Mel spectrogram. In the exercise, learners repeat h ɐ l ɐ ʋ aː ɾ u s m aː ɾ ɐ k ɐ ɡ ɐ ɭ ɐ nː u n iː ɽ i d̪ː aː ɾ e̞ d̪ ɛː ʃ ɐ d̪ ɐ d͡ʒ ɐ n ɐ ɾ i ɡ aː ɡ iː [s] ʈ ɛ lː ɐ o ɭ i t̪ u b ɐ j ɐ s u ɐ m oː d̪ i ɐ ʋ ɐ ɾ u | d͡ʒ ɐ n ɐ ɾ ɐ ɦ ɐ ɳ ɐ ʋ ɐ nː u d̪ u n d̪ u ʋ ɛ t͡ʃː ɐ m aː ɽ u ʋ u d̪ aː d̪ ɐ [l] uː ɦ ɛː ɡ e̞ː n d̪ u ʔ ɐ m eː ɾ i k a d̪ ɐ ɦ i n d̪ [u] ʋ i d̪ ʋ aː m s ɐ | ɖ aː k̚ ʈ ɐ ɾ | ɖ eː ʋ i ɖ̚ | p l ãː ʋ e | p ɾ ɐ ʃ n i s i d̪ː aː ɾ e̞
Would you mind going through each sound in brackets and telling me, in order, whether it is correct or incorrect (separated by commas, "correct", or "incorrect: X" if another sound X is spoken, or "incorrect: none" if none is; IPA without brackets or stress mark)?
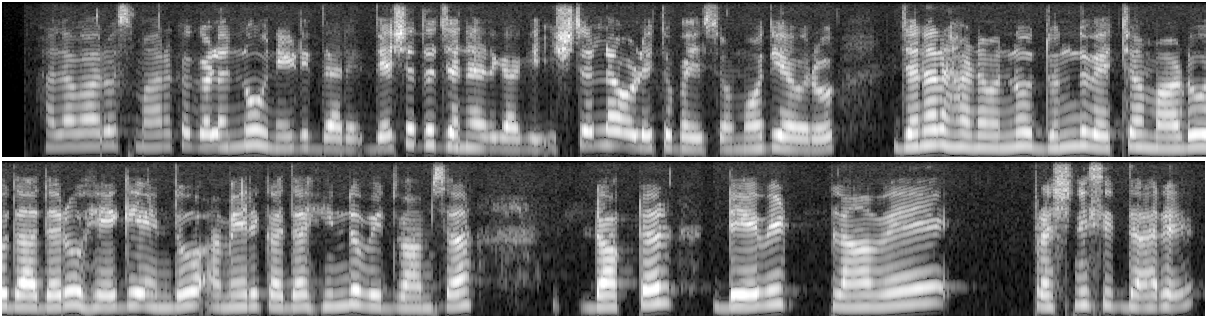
incorrect: ʂ, incorrect: ɾ, correct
